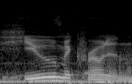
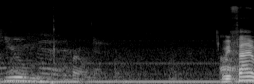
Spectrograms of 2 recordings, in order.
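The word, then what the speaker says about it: Hume Cronyn: Hugh McCronin. No, Hume Cronin.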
